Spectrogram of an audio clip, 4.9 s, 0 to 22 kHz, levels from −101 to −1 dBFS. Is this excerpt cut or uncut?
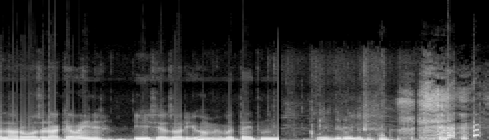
cut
